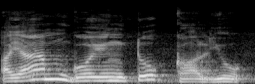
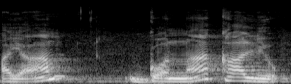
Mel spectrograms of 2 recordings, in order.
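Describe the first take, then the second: First: 'Going to' is said as two full words. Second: 'Going to' is reduced to one word, 'gonna'.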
